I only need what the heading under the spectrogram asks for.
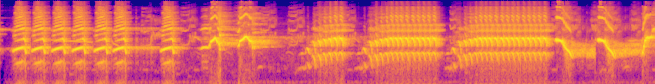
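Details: Murai batu (white-rumped shama) training song with rare 'tembakan' bursts: a quick run of about seven repeated chirps, then rising whistles and two long, harsh, buzzy rattles.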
